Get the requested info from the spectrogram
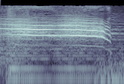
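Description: Scrat, the cartoon sabre-toothed squirrel, letting out one long high-pitched scream that sags slightly in pitch and drops away at the end, over music.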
